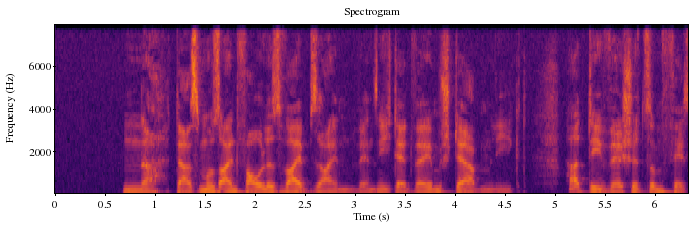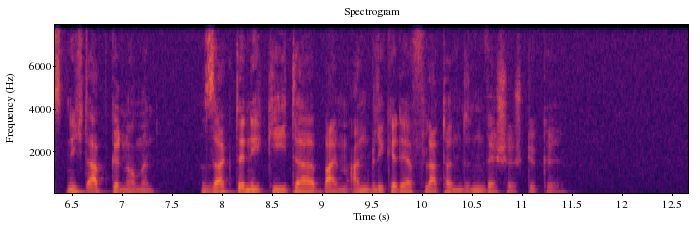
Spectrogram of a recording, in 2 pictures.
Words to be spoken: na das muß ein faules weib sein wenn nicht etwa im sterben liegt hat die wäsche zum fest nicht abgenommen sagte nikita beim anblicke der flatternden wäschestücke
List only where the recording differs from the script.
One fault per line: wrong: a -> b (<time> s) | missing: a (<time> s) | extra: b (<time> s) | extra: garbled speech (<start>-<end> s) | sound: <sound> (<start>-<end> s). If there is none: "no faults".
no faults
